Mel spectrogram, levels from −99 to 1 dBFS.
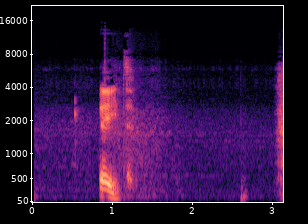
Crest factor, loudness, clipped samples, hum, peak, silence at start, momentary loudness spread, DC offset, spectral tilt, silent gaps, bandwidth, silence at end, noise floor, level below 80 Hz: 24 dB; -18 LUFS; under 0.1%; none; -2 dBFS; 0.85 s; 24 LU; under 0.1%; -3.5 dB/octave; none; 12 kHz; 0 s; -64 dBFS; -68 dBFS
